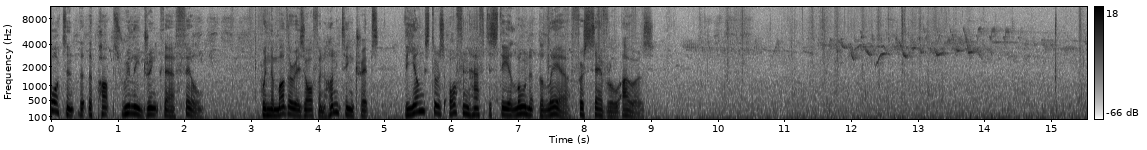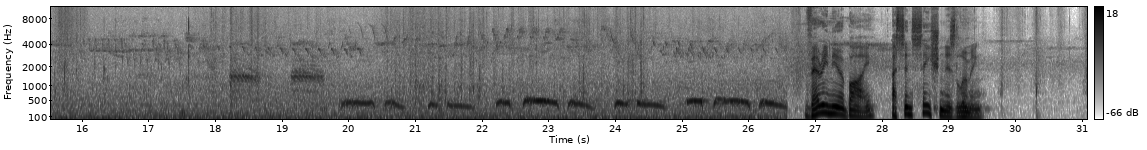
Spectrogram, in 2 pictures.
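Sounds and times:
dove cooing: 18.2s - 26.6s
thin high bird notes: 26.5s - 31.0s.

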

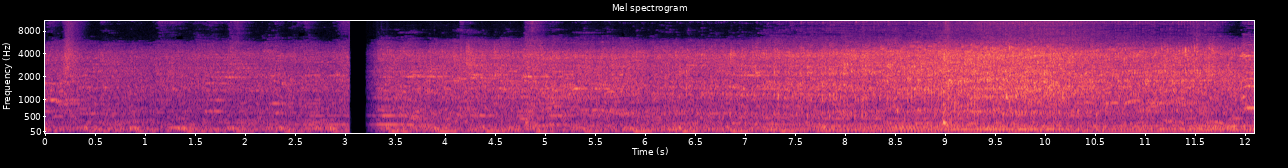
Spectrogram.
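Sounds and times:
busy street noise: 0.0s - 12.0s
vehicle engine humming: 3.6s - 12.0s.

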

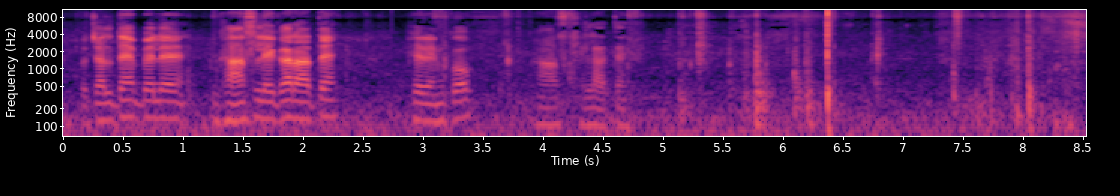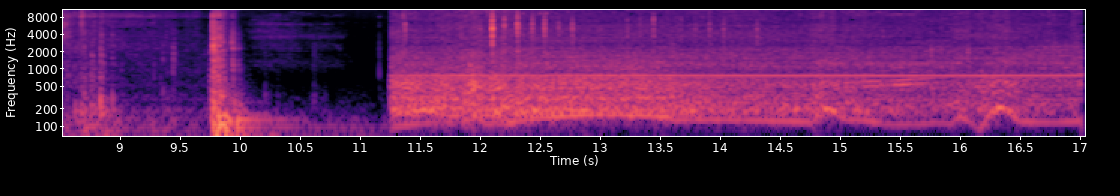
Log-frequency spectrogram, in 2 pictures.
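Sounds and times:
car engine hum from inside: 11.3s - 17.0s.

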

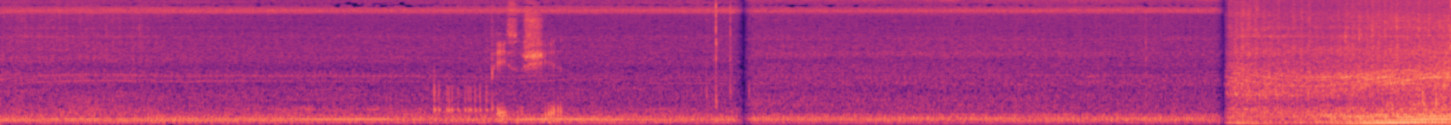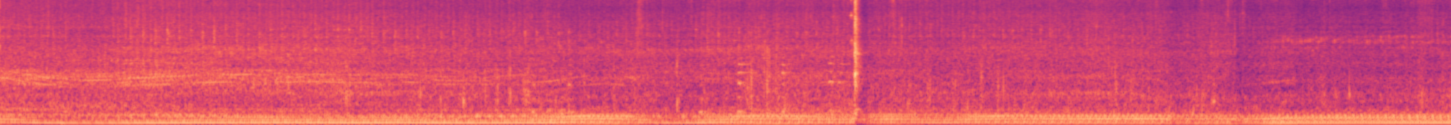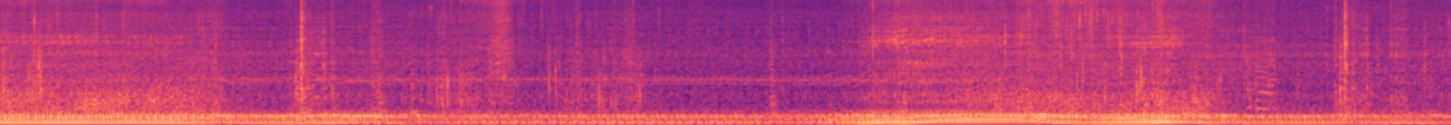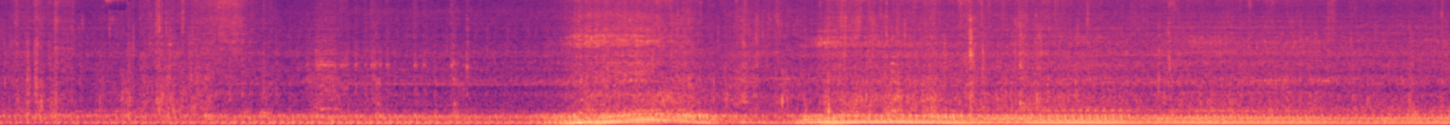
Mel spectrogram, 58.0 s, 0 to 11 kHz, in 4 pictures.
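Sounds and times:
pickup engine idling: 0.0s - 37.9s, 38.9s - 49.3s
truck engine revving hard: 12.2s - 34.6s, 37.2s - 43.2s, 48.9s - 58.0s.

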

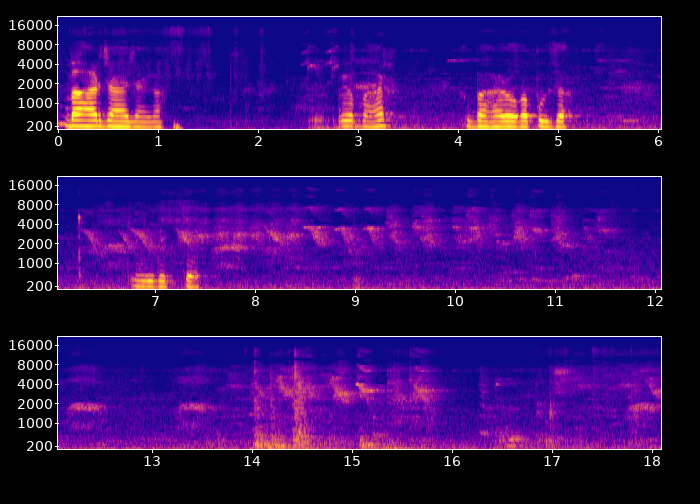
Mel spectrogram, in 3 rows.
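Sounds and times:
small birds chirping: 1.8s - 18.0s
crows cawing: 12.2s - 12.6s, 13.2s - 13.8s.

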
